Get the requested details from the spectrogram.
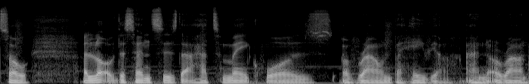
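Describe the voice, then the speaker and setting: In a London accent, a man speaks with a very deep, low pitch. His pace is moderate and his intonation fairly even. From London, England (born in Nigeria). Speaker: poet and writer. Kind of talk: radio interview. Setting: radio studio.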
